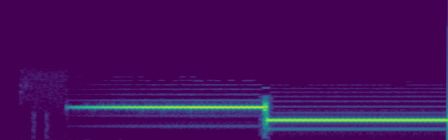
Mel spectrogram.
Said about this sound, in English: Seat down, can you pull out a second ambulance to the scene, please? Toning out second ambulance to the scene.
